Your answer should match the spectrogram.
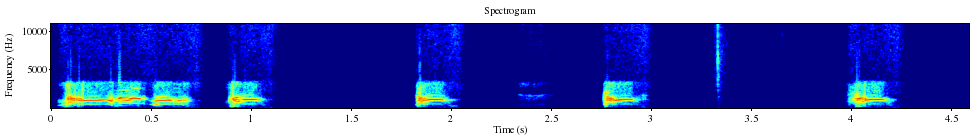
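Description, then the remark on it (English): A duck call gives a quick burst of clucks, then single clucks spaced farther and farther apart, slowing down with silence between them, as used once a flock of ducks shows interest. Clear, with no talking. “And as soon as you see them show interest and break back, and you ease off, go back to clucking.”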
